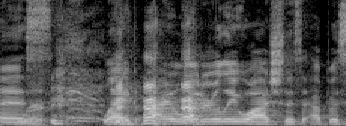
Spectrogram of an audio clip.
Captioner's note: chuckling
